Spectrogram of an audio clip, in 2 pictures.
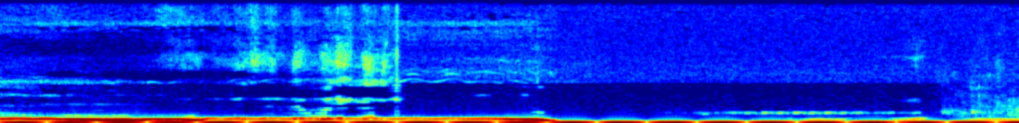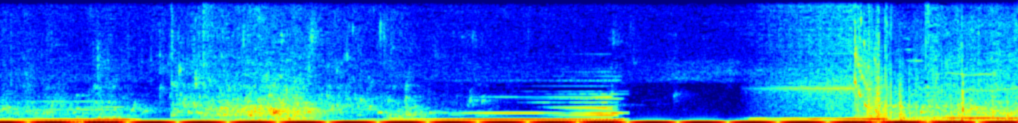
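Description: Ambient electronic soundtrack: a low tone pulsing about four times a second, under a wavering higher tone that bends up and down and fades out about three seconds in. Soft swells of hiss rise and fall later on.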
